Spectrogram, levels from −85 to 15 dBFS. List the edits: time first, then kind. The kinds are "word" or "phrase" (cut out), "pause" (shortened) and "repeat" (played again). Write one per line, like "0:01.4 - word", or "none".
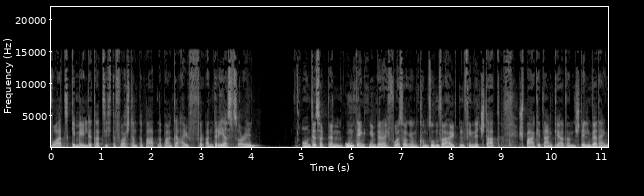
0:02.4 - word
0:03.6 - word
